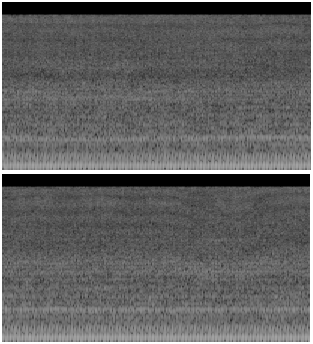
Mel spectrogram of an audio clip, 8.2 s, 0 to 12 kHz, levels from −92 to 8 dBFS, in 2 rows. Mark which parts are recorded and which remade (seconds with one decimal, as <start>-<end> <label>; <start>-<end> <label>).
0.0-8.2 recorded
